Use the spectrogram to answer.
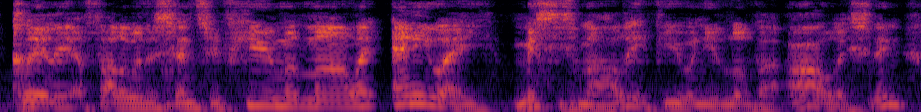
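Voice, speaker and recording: An actor playing a chatty late-night radio DJ giving breezy, jokey request-show patter in a radio drama. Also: male voice, mid-range voice, lively intonation, quick pace, slight background noise, lightly acted.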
